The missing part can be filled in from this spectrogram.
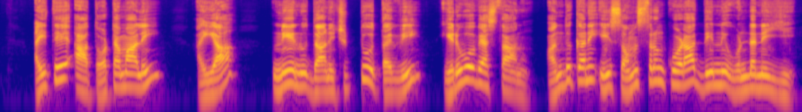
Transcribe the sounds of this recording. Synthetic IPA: ɐjit̪e̞ːʔaːt̪ɔːʈɐmaːli | ɐjːaː | ne̞ːnud̪aːnit͡ʃuʈːuːt̪ɐʋːi | iɾuʋuʋɛːst̪aːnu | ɐnd̪ukɐniʔiːsɐmʋɐt̪sɐɾɐmkuːɽaːd̪iːnːiuɳɖɐnijːi

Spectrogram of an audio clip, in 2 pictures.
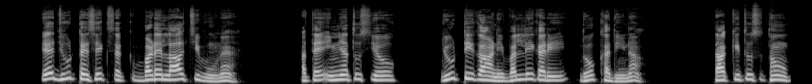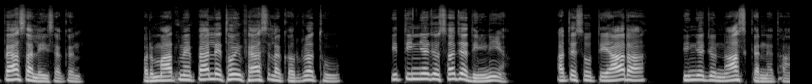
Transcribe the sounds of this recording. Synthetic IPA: eːd͡ʒʱuːʈːesɪksəkbɐɽelaːlt͡ʃibʱuːɽ̃ɛ̃ | ɐt̪ɛɪ̃jãt̪ʊsɪjo | d͡ʒʱuːʈːikaːɽ̃ibɐlːikɐɾid̪ʱoːkʰːad̪ɪːɽ̃a | t̪aːkit̪̬ʊsut̪ʰɐũpɛːsaleːisɐkən | pɐɾmaːt̪mɛ̃pɛːlɛt̪ʰɐ̃ĩpʰɛːslakɐɾuɾat̪ʰu | kit̪ɪjãd͡ʒosɐd͡ʒad̪iːɽ̃ia | ɐt̪̬ɛsot̪jaːɾa | t̪ɪjãd͡ʒonaːskɐɾnɛt̪ãː

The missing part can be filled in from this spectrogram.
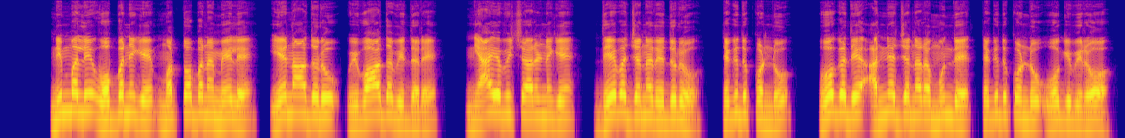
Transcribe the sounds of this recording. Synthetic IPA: nimːɐlːiɔbːɐniɡe̞mɐt̪ːɔbːɐnɐmeːle̞ | eːnaːd̪ɐɾuːʋiʋaːd̪ɐʋid̪ɐɾe̞ | njaːjɐʋit͡ʃaːɾɐɳiɡe̞ | d̪ɛːʋɐd͡ʒɐnɐɾed̪ɐɾut̪e̞ɡed̪uko̞ɳɖu | ɦoːɡɐd̪e̞ʔɐnjɐd͡ʒɐnɐɾɐmund̪e̞t̪eɡed̪uko̞ɳɖuɦoːɡiʋiɾoː

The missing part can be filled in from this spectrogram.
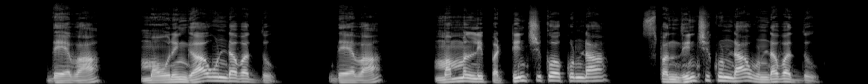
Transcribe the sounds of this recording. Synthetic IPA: d̪ɛːʋaː | mɐwniŋɡaːuɳɖɐʋɐd̪ːu | d̪ɛːʋaː | mɐmːɐlnipɐʈːiɲt͡ʃukoːkuɳɖaː | spɐnd̪ʱiɲt͡ʃɐkuɳɖaːuɳɖɐʋɐd̪ːu

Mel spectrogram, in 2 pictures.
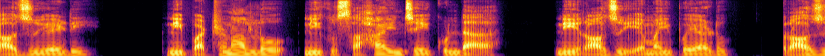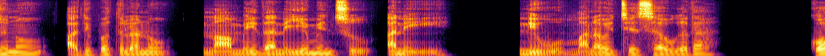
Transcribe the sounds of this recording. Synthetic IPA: aːd͡ʒueːɽi | niːpɐʈːɐɳaːlːo̞ːniːkusɐhaːjɐmt͡ʃeːjɐkuɳɖa̰ː | niːɾaːd͡ʒue̞ːmɐjipɔːjaːɽu | ɾaːd͡ʒunuɐd̪ʱipɐt̪ulɐnu | naːmiːd̪ɐnijɐmiɲt͡ʃṵɐnḭ | niwːṵmɐ̰nɐʋet͡ʃeːsaːwuɡɐd̪aː | kɔː

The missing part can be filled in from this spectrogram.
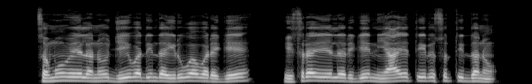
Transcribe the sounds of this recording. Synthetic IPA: sɐmuʋeːlɐnud͡ʒiːʋɐd̪ind̪ɐiɾuʋɐʋɐɾeɡe̞ | isɾaːjeːlɐɾiɡe̞nijaːjɐt̪iːɾisut̪ːid̪ːɐnu

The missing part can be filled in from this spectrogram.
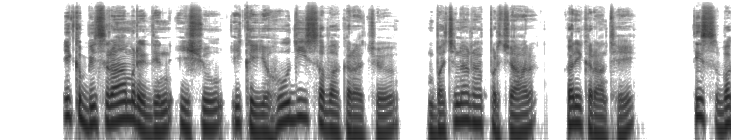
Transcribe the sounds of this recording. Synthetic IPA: ɪkbɪsɾaːmɾed̪ɪnjiːʃuɪkjɐɦuːd̪isɐbaːkəɾãt͡ʃə | bɐt͡ʃnãɾapɾɐt͡ʃaːɾ | kɐɾikɐɾãt̪ʰe | t̪ɪsbɐ

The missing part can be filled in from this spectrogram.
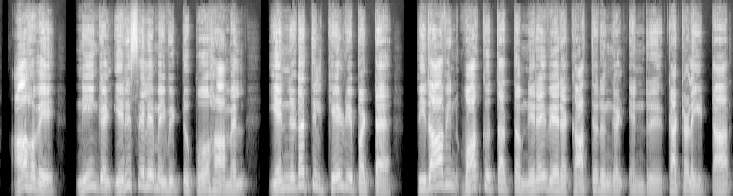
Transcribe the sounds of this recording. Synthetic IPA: ʔaːɣɐʋeː | niːŋɡɐɭjɛɾɯsɐleːmɐɪʋɪʈːɯpːoːɣaːmɐl | ɛnːɪɽɐt̪ːɪlkeːɭʋɪpːɐʈːɐ | pɪðaːʋɪnʋaːkːɯt̪ːɐt̪ːɐmnɪɾɐɪʋeːɾɐkːaːt̪ːɪɾɯŋɡɐɭɛndrɯkɐʈːɐɭɐjɪʈːaːɾ

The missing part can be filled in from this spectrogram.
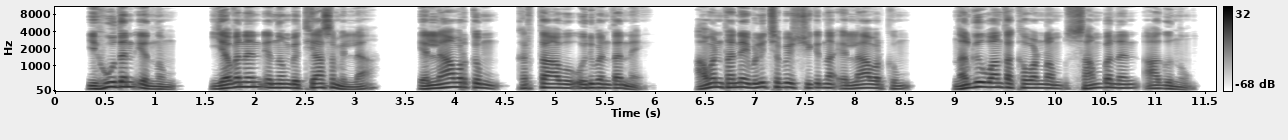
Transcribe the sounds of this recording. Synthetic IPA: jeɦuːðɐnʔe̞nːum | jɐʋɐnɐnʔe̞nːumʋjet̪ʰjaːsɐmilːɐ̰ | e̞lːaːʋɐrkumkɐrt̪aːʋɨʔo̞ɾuʋɐnt̪ɐnːe̞̰ | ɐ̰ʋɐnt̪ɐnːe̞ʋiɭit͡ɕːɐbiːkʂikʲːunːɐʔe̞lːaːʋɐrkum | nɐlk̬uʋaːnt̪ɐkːɐʋɐrɳɳːɐmsɐmbɐnɐna̰ːɣunːṵ

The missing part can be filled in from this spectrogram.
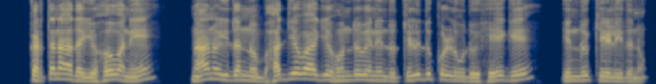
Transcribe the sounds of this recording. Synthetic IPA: kɐɾt̪ɐnaːd̪ɐjeɦɔːʋɐneː | naːnuid̪ɐnːubʱaːd̪jɐʋaːɡiɦo̞nd̪uʋene̞nd̪ut̪iɭid̪ukoɭːuʋud̪uhɛːɡe̞ | end̪uke̞ːɭid̪ɐnu

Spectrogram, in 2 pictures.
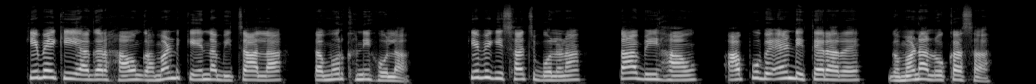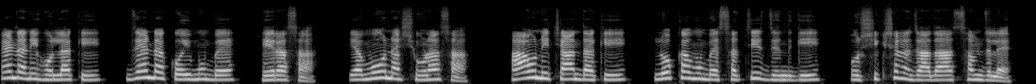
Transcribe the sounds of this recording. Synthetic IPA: kɪbɛkiɐɡəɾhãːũɡʱɐmə̃ɳɖkeːnãbʱit͡ʃaːla | t̪amʊɾkʰnĩɦoːla̰ | kɪbɛːk̬isɐt͡ʃboːlɽ̃a | t̪abʱiɦãːũ | aːpubʱiɛ̃ːɳɖit̪ɛːɾaɾɛ | ɡʱɐməɽ̃aɾoːkasa | ɛ̃ːɳɖanĩɦoːlaki | d͡zɛ̃ːɳɖakoːimʊ̃bɛ | ɦeːɾasa | jamũnaʃʊɽ̃asa | hãːũnĩt͡ʃãːnd̪aki | loːkamʊ̃bɛsɐtːt͡ʃid͡zɪ̃nd̪əɡi | ɦoːɾʃɪkʃəɽ̃azjaːd̪asɐməd͡zlɛː

